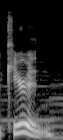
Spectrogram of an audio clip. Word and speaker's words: Kirin: So this it's spelled Kirin. Okay. Yes. So it'll get Kieran. Kieran. Kieran.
